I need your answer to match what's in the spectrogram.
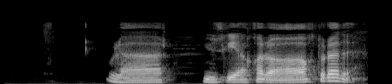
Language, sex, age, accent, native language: Uzbek, male, 18-24, Toshkent viloyati, Uzbek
